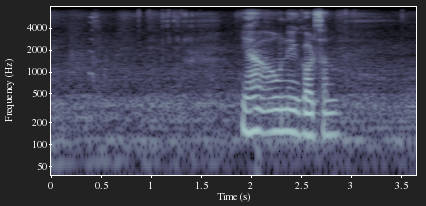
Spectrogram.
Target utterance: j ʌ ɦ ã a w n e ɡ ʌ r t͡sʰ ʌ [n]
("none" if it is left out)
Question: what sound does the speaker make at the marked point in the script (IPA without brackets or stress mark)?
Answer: n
